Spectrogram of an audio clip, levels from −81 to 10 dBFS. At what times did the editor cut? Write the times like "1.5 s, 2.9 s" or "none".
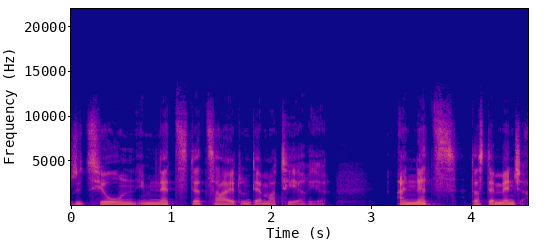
none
